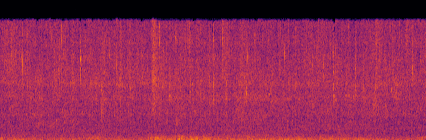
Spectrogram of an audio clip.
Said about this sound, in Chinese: 暴风雨马上要来了，小鸟和花草都停止了歌唱。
